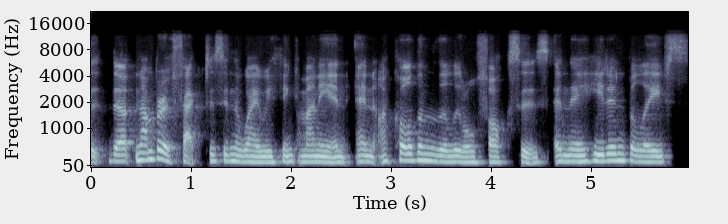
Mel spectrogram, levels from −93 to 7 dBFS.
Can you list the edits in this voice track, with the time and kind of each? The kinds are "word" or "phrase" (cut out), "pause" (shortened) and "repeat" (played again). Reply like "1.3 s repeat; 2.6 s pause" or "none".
2.0 s word

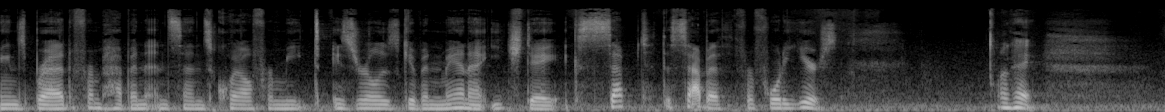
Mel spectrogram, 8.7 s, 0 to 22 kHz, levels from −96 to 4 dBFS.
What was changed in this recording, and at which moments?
none

